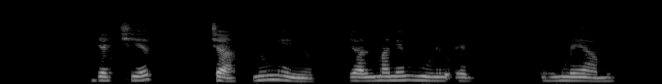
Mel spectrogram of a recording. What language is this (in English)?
Luo (Kenya and Tanzania)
